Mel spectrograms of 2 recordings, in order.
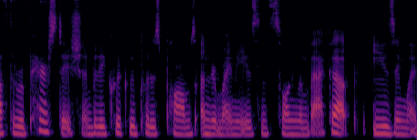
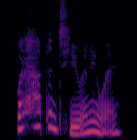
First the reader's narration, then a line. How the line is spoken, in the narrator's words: I sighed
